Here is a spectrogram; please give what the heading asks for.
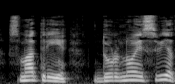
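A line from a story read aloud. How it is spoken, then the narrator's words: Plain. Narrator (Russian): сказал он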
